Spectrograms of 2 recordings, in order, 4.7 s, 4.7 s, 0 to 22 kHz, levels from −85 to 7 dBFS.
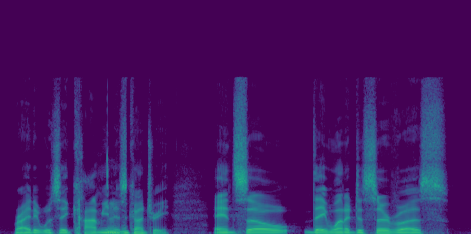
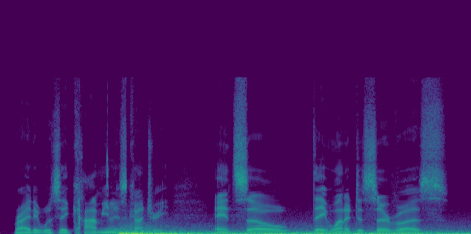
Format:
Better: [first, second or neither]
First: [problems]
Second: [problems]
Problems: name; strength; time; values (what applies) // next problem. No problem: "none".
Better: first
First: none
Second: wind noise on the microphone; heavy; from 1 s on; 8 dB below the speech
